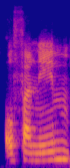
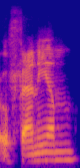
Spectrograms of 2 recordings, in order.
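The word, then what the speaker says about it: Ophanim: mentioned um and then there's ofanim or ofum I've heard both pronunciations and I'm not from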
